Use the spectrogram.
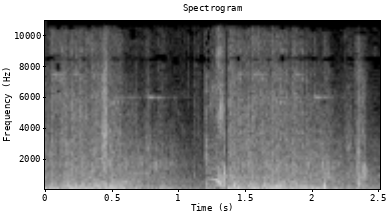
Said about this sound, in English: The air is seared by an intense weapons exchange. Even the dust burns.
